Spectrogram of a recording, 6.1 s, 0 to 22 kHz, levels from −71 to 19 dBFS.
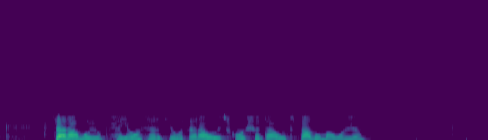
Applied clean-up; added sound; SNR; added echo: none; none; none; none.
